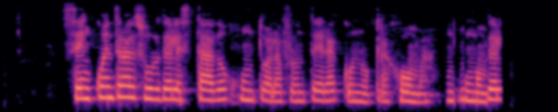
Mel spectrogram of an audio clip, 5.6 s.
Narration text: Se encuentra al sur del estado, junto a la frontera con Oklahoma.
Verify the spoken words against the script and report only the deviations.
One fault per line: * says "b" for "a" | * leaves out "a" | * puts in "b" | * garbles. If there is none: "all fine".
* garbles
